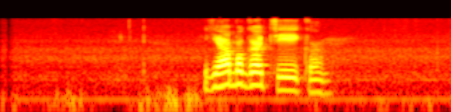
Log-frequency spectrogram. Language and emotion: Russian, neutral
